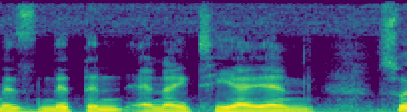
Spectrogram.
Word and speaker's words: Nitin: My name is Nitin. N-I-T-I-N so it's okay everyone messes up my name it's not an easy name to pronounce.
